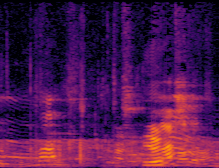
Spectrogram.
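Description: Voices of a group talking and calling out in short bursts, with one light knock a little before the middle.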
